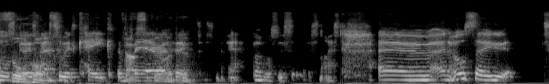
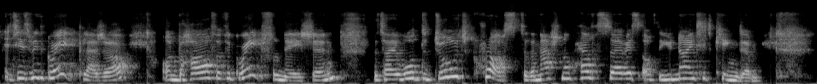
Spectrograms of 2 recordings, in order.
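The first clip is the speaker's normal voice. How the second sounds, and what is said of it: Imitates the Queen's voice. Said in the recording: “put on my best Queen voice.”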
